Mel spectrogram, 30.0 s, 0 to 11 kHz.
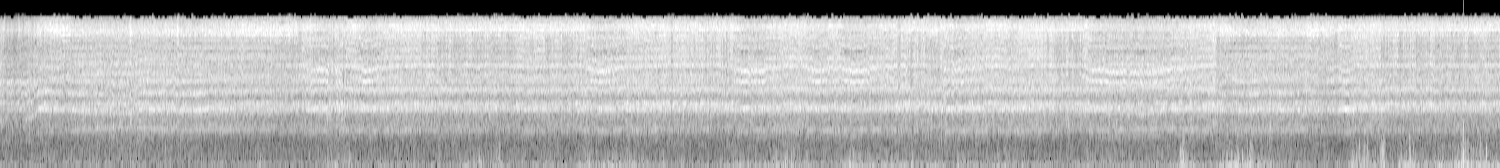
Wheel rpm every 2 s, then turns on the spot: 140, 160, 160, 160, 170, 170, 170, 160, 170, 160, 160, 160, 160, 160, 170.
none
